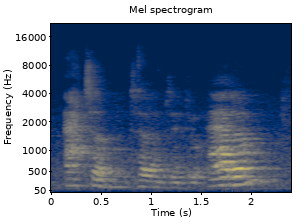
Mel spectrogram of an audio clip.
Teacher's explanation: instead of a voiceless alveolar closing they tend to get a voiced sound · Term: t-voicing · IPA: 'ætəm → 'ædəm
